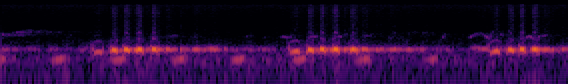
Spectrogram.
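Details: Two lineated barbets: one gives a steady run of hollow, bubbling notes, then another joins with paired double-note calls, a greater coucal's whooping call fainter behind; recorded in a Thai national park (Khao Yai, Doi Intanon, Doi Suthep-Pui or Chae Son).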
